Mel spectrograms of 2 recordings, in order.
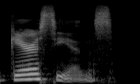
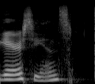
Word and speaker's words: Gerasenes: Gerasenes. I did have to look up how to say that. That's how you say it. Country of the Gerasenes.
